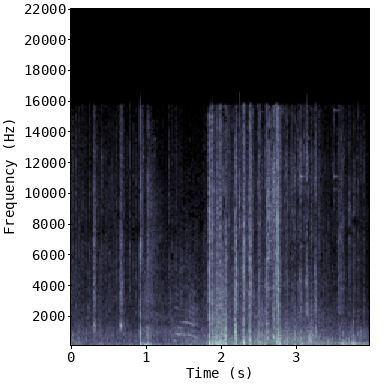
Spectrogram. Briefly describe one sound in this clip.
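Rapid rifle shots crack loudly.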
